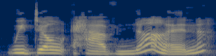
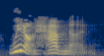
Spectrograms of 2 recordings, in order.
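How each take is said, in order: First: Contrastive intonation makes the negatives cancel out. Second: Neutral intonation keeps the plain negative meaning.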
